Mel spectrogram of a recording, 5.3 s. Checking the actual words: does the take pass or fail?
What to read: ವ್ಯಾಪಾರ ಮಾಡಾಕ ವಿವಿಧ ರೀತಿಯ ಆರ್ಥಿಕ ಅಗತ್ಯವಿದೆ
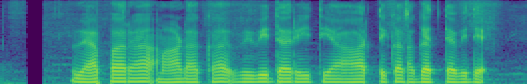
pass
